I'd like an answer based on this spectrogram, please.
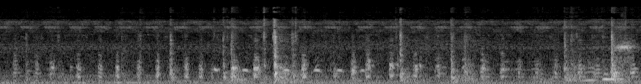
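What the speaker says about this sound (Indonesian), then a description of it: "Ayam lu bunyi aja tuh, Bang." A chicken clucks repeatedly nearby in a rhythmic series of short calls, with a louder squawk partway through, set against outdoor background noise.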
